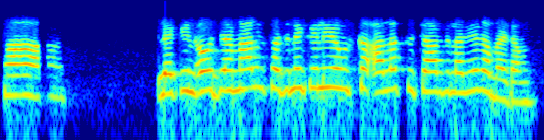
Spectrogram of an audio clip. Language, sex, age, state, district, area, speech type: Hindi, female, 45-60, Uttar Pradesh, Ghazipur, rural, conversation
